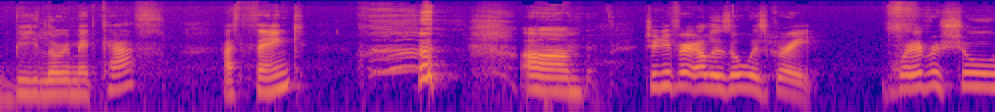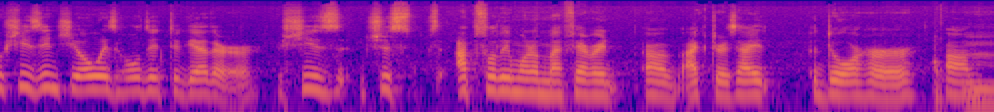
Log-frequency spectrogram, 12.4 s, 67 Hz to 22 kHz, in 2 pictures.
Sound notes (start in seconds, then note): 2.2 laughs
